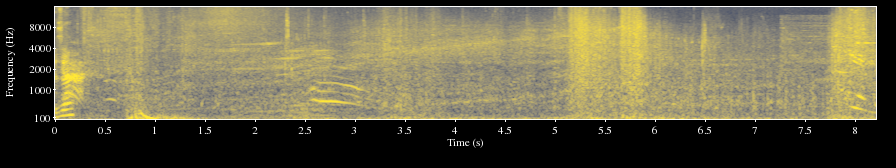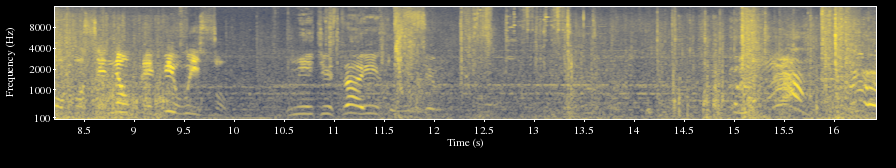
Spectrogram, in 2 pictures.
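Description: Heavy blows and crashes thud during a fight.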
